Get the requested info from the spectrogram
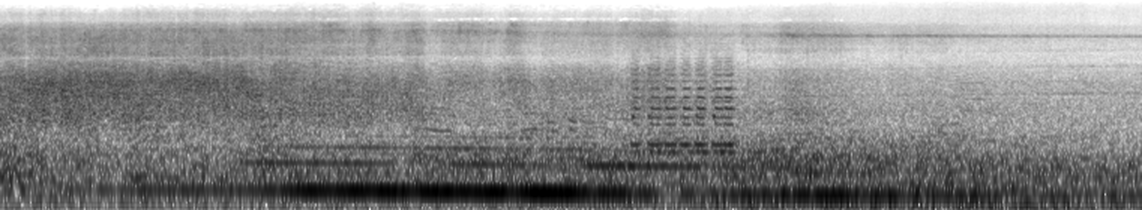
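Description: Aircraft engines running with a steady low drone and a hiss that swells and then eases, a thin high whine coming in near the end. A quick run of beeps sounds about two-thirds of the way through.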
